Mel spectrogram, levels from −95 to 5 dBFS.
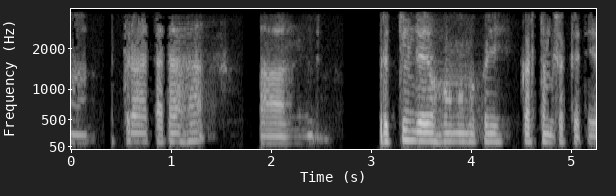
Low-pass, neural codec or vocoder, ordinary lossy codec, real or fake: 3.6 kHz; none; AAC, 16 kbps; real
